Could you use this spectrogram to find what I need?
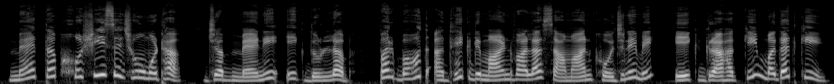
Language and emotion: Hindi, happy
